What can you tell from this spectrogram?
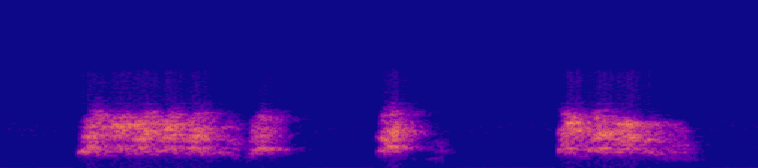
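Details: A neighbour's dog barking next door: three loud, harsh barks, the first long and breaking into a second burst, then a short sharp bark and a final extended bark, with quiet between them.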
